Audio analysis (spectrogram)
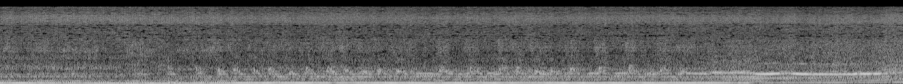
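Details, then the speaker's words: Mitsubishi L300 diesel after tune-up and servicing of the worn injection pump (before it was rough, knocking and smoky): steady, even rumble with no knock, now a smooth, healthy idle. "Setelah pompa diperbaiki, bunyinya jadi halus seperti ini, cukup bagus, teman-teman."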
